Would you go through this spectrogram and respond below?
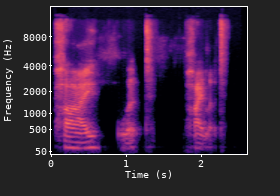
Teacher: to the schwa sound a go same with agree or pilot in the case of pilot it's the second syllable that receives the unstressed vowel sound because the first syllable is stressed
